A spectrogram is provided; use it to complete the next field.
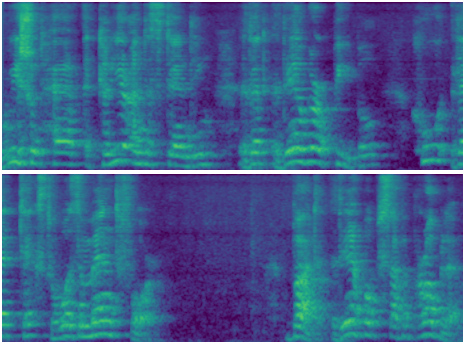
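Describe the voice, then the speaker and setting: A high-pitched man with a non-native accent speaks very slowly, with audible room echo around him. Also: ordinary pitch variation. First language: not English. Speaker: English teacher and Bible lecturer. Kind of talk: lecture.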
